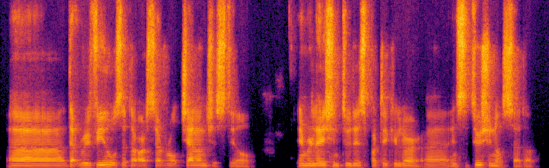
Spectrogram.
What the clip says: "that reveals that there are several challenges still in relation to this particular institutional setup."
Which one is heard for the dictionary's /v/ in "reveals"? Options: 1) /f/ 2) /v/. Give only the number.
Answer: 2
